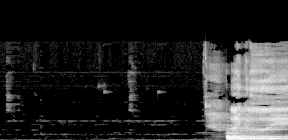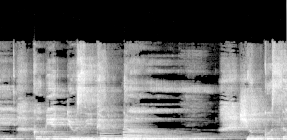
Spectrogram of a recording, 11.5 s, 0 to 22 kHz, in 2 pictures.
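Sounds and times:
instrumental song intro with sustained chords and bright high layers: 0:04.5 - 0:10.7
speech: 0:06.5 - 0:08.8, 0:10.7 - 0:11.4.

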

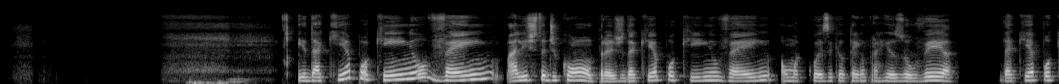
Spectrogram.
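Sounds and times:
slow breathing in and out: 0:00.0 - 0:02.9
speech: 0:03.0 - 0:10.5.

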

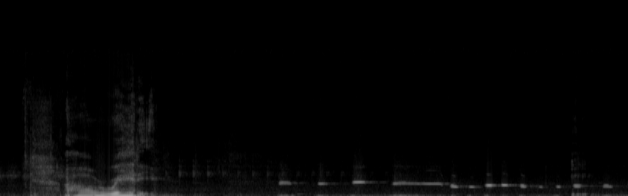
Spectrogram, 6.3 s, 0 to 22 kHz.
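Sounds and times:
speech: 0:00.6 - 0:01.6
person whistling a short wavering tune: 0:02.8 - 0:06.2.

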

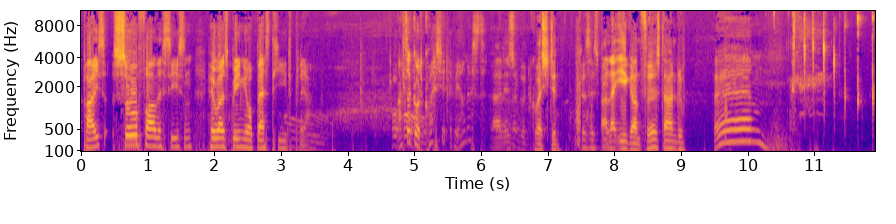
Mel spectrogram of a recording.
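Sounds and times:
speech: 0:00.1 - 0:03.6, 0:04.7 - 0:10.9
person imitating a woodpecker: 0:03.1 - 0:05.5.

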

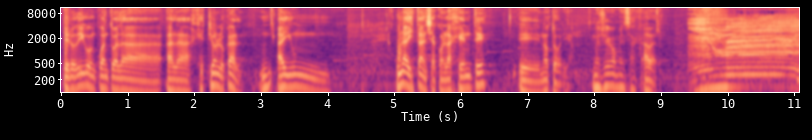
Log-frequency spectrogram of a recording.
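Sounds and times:
speech: 0:00.1 - 0:04.2, 0:05.0 - 0:10.3
cow mooing: 0:09.4 - 0:11.0.

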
